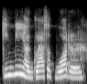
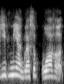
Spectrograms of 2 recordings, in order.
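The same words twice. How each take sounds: First: It has an American accent with the r sounded. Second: It has a British accent without the r sound. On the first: "but আমেরিকানরা করে" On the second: "ব্রিটিশরা হচ্ছে আর বলে না"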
